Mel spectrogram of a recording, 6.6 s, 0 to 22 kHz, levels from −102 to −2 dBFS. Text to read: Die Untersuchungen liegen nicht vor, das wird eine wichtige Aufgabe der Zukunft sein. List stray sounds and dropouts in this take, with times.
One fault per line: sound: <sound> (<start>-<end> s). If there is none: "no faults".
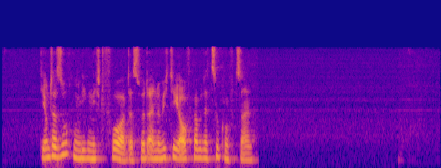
no faults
